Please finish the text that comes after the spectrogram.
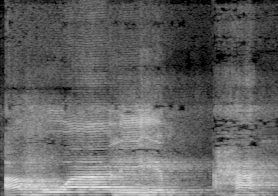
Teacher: mim mati bertemu dengan ha itu tidak boleh berdengung, namanya izhar syafawi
